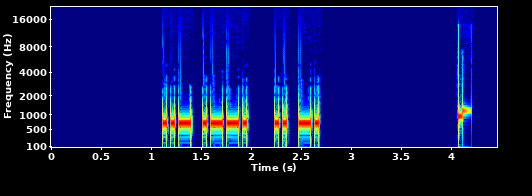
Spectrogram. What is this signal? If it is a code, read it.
Morse code, heard as a keyed tone, about 30 wpm, 700 Hz. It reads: UP IN
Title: Sets of 2 Words 30wpm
